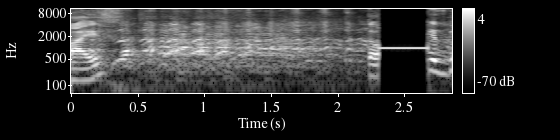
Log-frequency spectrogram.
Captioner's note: audience laughs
